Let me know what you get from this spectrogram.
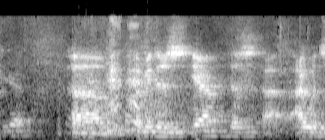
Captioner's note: scattered laughs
